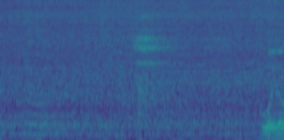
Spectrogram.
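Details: Western honey bees working inside a structure, exposed while removing a brood-filled hive in Buena Park, California; low steady humming with a brief higher whine near the middle and a louder rustle at the end.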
